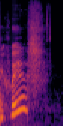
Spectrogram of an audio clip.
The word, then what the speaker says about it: WHWIV: It's W-H-W-I-V. Whiv? – Whiv. – Whiv? Why whiv? – W-H-W-Y. – Nope. No. W-H-W-I-V. – Whiv. – Yes, there it is.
